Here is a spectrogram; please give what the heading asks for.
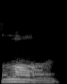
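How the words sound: It is said in an American accent. "In American English, it's like this"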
